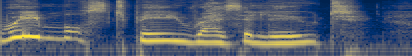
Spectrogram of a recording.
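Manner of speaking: royal British queen delivery, high-pitched. Asked to let the others hear a British Queen voice; British Queen impression. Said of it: "Let me hear your British Queen".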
